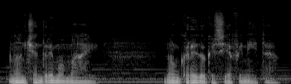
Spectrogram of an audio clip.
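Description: A man's voice: very deep voice, monotone, moderate pace, darkish tone, faint music behind, pitched above the performer's own voice. A man voicing a weary, pessimistic soldier driver who speaks plainly and worriedly. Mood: wary.

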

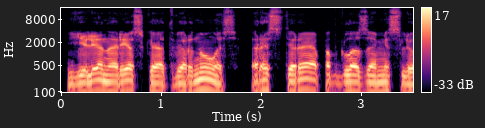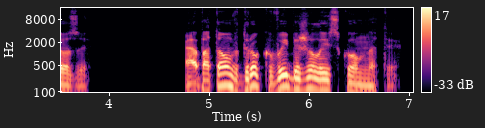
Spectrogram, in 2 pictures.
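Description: A man narrating an audiobook in an expressive, measured storytelling way. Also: sits low, no echo, studio quality.

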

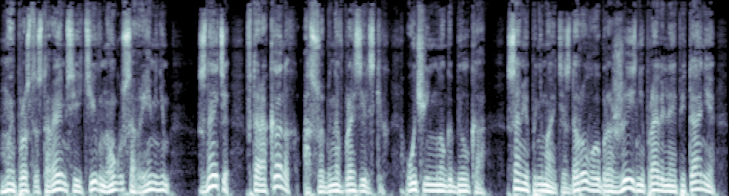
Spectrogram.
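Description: A man's voice: fairly low pitch, lively intonation, fast talker, warm tone, breathy edge, no room sound, clean studio sound. A man voicing a cheerful, joking young man who talks in a mocking, playful way.

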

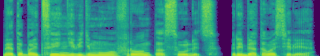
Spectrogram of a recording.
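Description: A man narrating an audiobook in the first person, measured and even. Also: low-pitched, vocal fry, no room sound, clean studio sound.

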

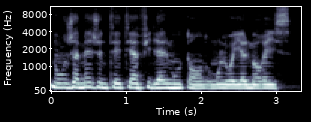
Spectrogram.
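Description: A man's voice: lowish voice, fairly even intonation, a little fast, warm tone, husky. A man reading aloud, voicing a young noblewoman who speaks in a breathless, exalted rush. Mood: pleading. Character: young noblewoman, entranced, fervent.

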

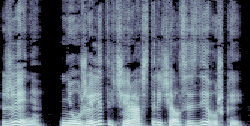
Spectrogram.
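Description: A narrator voicing a steady senior investigator. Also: male voice, high-pitched, normal speed, no room sound, studio quality. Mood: level. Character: composed senior male investigator in charge.

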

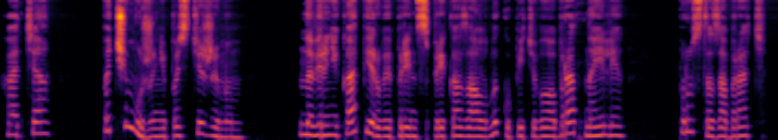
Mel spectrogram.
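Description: A woman reading a first-person audiobook in an expressive, wry way. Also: mid-range voice, normal speed, dry recording, clean studio sound. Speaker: audiobook narrator.

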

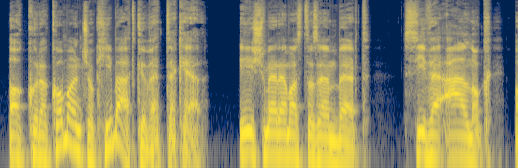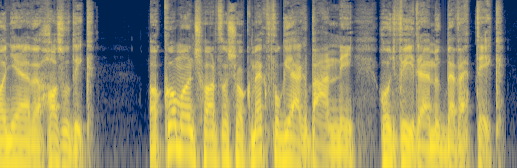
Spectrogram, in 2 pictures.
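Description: A man voicing a gruff gray-haired old frontier scout in an audiobook, speaking in a stern, commanding way. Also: mid-range voice, very animated, a bit bright, no echo, studio quality, voice pushed up.

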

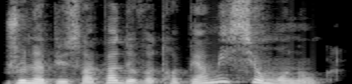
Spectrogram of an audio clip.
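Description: A woman voicing a gentle, sad widowed noblewoman in an audiobook, speaking softly and subdued. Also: low voice, expressive, fairly quick. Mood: tender, subdued.

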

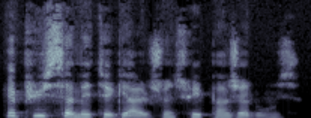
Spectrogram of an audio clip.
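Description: A jealous, sharp-tongued middle-aged wife, as voiced by a woman reader in a storybook audiobook. Her tone is reproachful and insistent, with a mellow, darker timbre. The recording is dry and close. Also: on the low side, very animated, a little fast, no echo.

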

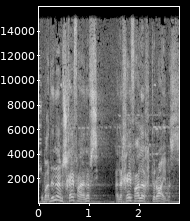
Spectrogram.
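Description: Meligy, pompous failed inventor. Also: male voice, high voice, animated, very fast, sharp tone, big-room sound, faint music behind. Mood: bickering. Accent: Egyptian Arabic. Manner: pompous, stubborn. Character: eccentric cousin, self-proud failed inventor, man.

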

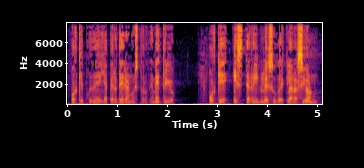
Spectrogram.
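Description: A man voicing a gentle, pious young man who talks softly and pleadingly, in an audiobook with a dull sound. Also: mid-range voice, wildly swooping pitch, moderate pace, husky, pitched above the performer's own voice, exaggerated voice. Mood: earnest. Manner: soft and pleading. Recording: dull lo-fi recording.

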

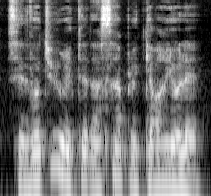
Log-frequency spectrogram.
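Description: A man reading a classic novel aloud in measured, expressive narration. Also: medium pitch, husky. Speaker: audiobook narrator. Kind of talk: scripted literary narration.

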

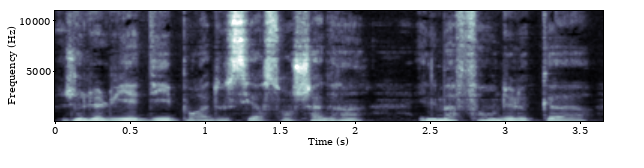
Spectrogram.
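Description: A man voicing an old peasant woman, a devoted nurse who speaks gently and earnestly. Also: medium pitch, moderate pace, husky, natural voice. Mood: tender.

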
